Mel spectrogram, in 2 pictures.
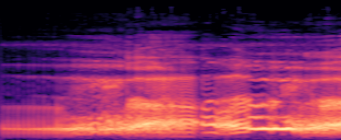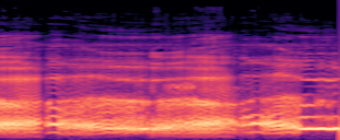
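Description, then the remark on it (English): A howler monkey roars loudly, a deep, rasping, continuous bellow that surges in several drawn-out waves with brief catches between them, with no talking. “So it seems the howler monkey just can't have both.”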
